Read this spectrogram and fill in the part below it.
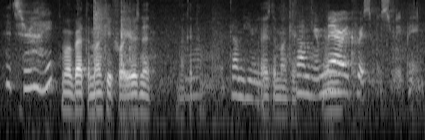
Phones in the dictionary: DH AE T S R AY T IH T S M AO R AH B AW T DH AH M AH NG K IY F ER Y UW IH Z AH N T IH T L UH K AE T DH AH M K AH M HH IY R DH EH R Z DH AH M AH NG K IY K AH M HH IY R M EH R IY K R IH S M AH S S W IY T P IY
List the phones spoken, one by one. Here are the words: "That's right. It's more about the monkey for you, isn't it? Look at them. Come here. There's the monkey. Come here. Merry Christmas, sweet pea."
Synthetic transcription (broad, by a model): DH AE T S R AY IH T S M AO R AH B AW T DH AH M AH NG K IY F ER Y UW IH Z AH N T IH T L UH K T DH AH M K AH M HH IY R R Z DH AH M AH NG K IY K AH M HH IY R M EH R IY K R IH S M AH S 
